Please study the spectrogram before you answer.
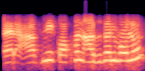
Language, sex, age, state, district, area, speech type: Bengali, female, 45-60, West Bengal, Jalpaiguri, rural, conversation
